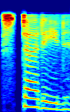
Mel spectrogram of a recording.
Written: studied

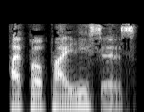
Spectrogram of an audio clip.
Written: hypopiesis

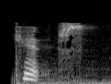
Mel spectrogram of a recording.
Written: Kipps

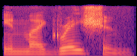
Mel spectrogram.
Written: in-migration

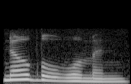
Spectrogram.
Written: noblewoman

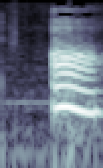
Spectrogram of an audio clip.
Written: ahh

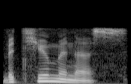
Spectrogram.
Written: bituminous

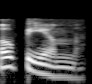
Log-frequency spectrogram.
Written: opium

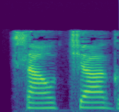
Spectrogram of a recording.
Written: Sao Tiago

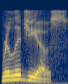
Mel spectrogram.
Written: religiose

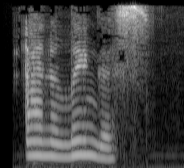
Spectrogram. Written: analingus

